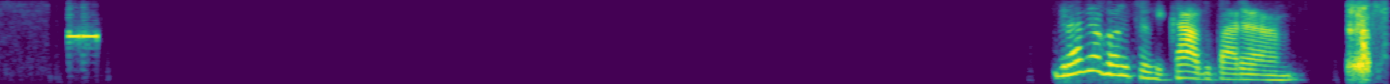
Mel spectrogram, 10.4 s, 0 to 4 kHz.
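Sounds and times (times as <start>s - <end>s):
voicemail beep before a message is recorded: 0.6s - 0.8s
speech: 8.0s - 10.4s.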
